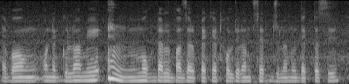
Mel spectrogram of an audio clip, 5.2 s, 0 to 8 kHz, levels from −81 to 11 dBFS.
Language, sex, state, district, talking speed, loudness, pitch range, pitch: Bengali, male, Tripura, West Tripura, 105 wpm, -17 LUFS, 125-135 Hz, 130 Hz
